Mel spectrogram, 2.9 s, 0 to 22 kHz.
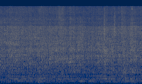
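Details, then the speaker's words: Lionel #60 trolley, 50+ years old, after cleaning and repair, test run on track, was growly before: steady electric whir with light wheel rattle and only a slight grind, running quieter; light works; normal running. "it runs a lot quieter and better a little grind to it not too bad light works great"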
